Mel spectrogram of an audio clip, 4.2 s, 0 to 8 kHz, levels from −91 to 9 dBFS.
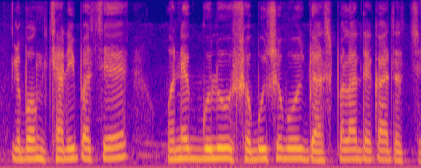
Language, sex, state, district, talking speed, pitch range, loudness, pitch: Bengali, male, Assam, Hailakandi, 130 wpm, 165-180 Hz, -15 LUFS, 175 Hz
